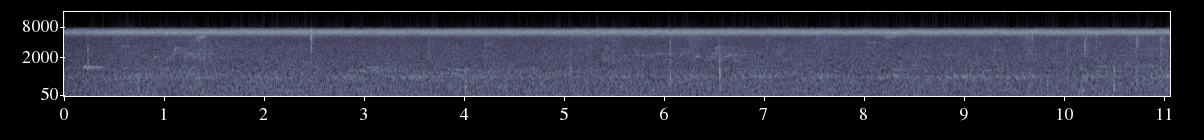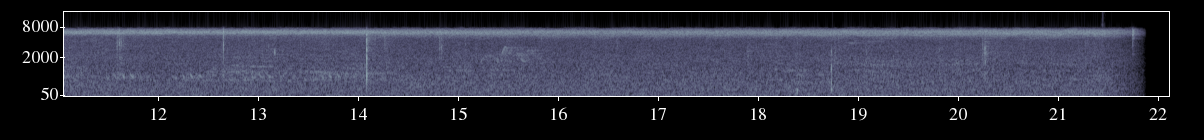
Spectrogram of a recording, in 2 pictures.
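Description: Steady, shrill drone of an insect chorus running without a break, with a few faint clicks, the sharpest about fourteen seconds in.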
